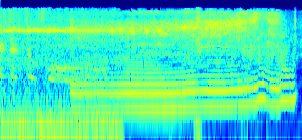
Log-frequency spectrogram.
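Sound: fart sound effect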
